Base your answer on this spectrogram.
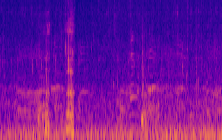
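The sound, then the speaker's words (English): Geese honking outdoors near water where someone is fishing, a few short nasal honks standing out over a steady low background rumble. “There's your geese.”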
